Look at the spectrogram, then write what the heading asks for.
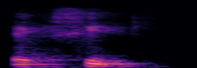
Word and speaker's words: Esiquio: Esiquio, que cabe la peculiaridad que se escribe de muchas maneras, se escribe con X, se escribe con H, se escribe sin H, pero para todos, Exiquio.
